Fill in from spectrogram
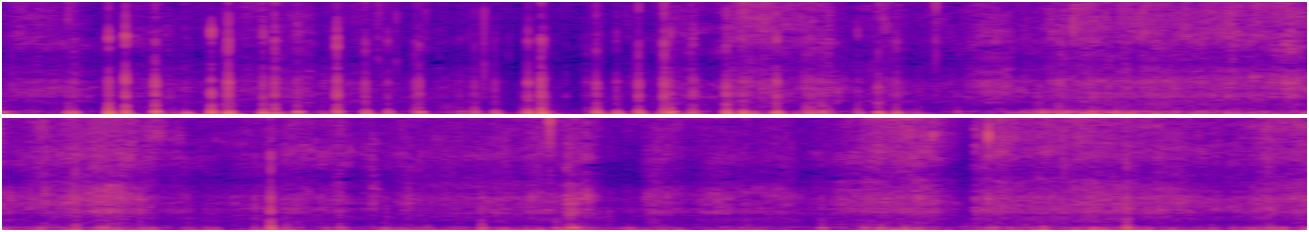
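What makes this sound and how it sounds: Long painted nails on both hands tap a flat blue plastic bubble wrap envelope with air-filled bubbles. Quick bursts of soft, dull, low-pitched taps come first, then a quieter stretch of muffled rustling and scratching across the plastic, then more scattered tapping. The sound stays soft and padded, with no bright ring.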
